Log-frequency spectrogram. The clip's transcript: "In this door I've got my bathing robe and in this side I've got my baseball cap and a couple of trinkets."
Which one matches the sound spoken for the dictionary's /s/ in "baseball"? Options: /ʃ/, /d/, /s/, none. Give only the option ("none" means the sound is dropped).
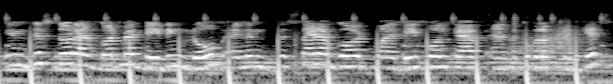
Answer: none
